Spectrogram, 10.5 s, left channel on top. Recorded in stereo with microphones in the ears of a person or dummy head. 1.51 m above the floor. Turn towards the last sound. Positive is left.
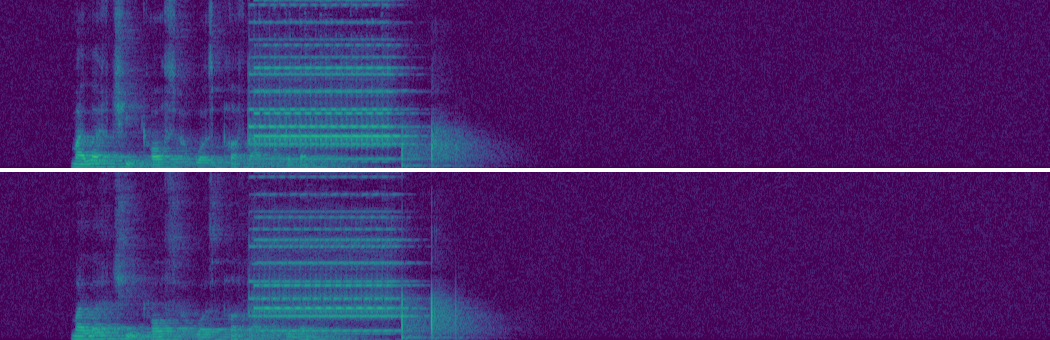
turn(degrees=-35)  # may be behind; listen again after turning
